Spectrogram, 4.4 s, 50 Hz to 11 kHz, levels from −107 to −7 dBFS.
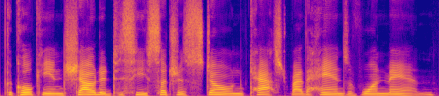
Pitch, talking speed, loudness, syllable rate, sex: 195 Hz, 205 wpm, -20 LUFS, 4.4 syllables/s, female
